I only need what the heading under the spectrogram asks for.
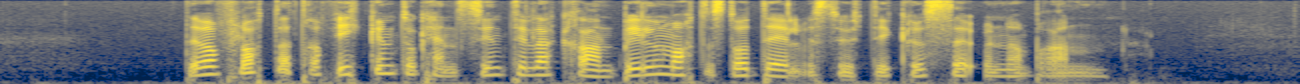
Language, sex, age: Norwegian, female, 17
